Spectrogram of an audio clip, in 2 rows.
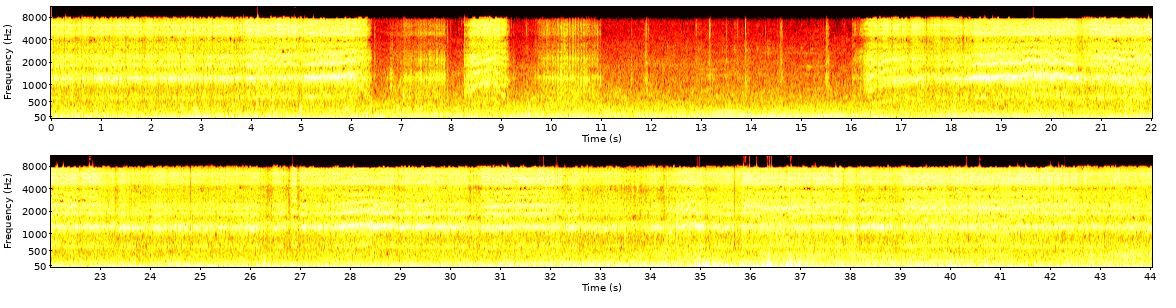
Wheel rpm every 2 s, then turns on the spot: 160, 160, 160, 40, 50, 20, 0, 0, 110, 160, 170, 160, 160, 160, 160, 160, 160, 160, 160, 160, 160, 160.
6-12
